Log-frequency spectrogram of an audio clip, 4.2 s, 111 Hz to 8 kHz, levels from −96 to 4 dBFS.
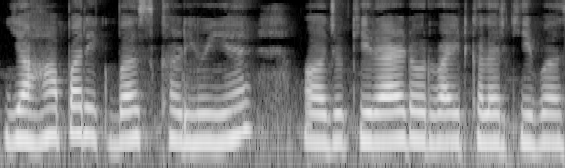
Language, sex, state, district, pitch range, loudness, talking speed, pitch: Hindi, female, Bihar, Purnia, 220-240 Hz, -13 LUFS, 240 wpm, 225 Hz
